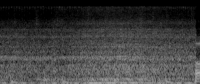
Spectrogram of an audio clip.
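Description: A vehicle engine idling with a steady low hum: the vehicle holding the tow strap that is being used to jerk the bent apron straight.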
